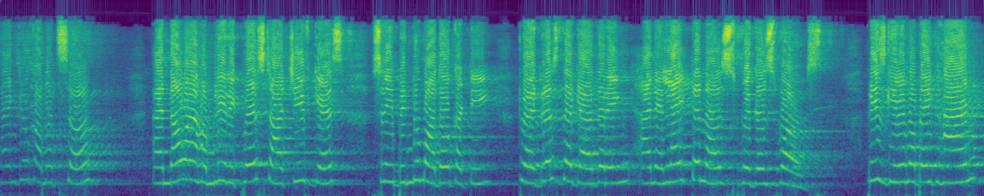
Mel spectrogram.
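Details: Adult woman speaking over a public address system; typical speech.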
